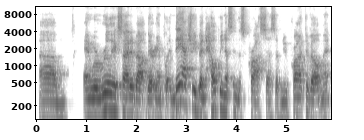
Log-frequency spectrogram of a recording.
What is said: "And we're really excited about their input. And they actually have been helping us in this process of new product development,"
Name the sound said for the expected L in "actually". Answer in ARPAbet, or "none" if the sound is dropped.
none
